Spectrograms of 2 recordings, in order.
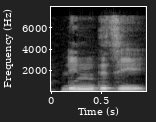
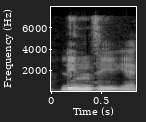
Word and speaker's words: Lindsay: 하원의장 린지 호이 줘 린드 지 린드 3 이게 아니고 린 지에 가운데 것은 발음을 생략하겠습니다 크고 강하고 정확하게 발음이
